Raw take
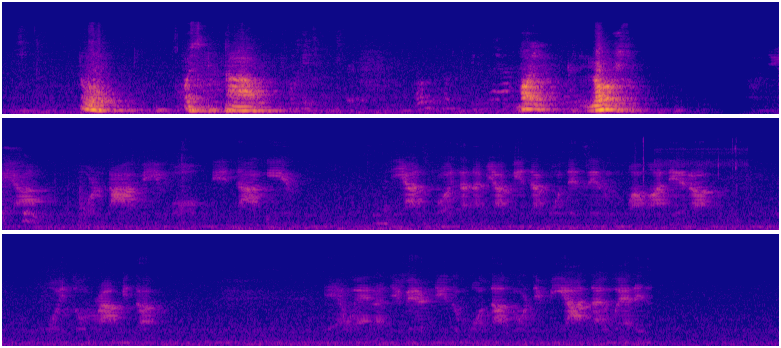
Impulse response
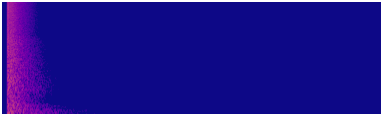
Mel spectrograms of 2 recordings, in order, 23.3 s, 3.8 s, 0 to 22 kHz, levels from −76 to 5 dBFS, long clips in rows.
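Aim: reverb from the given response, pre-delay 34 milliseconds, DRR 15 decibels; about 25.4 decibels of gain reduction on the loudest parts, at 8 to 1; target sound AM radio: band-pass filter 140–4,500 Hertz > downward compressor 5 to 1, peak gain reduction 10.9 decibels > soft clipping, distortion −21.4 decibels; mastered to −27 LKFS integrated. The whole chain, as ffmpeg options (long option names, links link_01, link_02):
-filter_complex "[0:a]acompressor=threshold=-36dB:ratio=8,asplit=2[link_01][link_02];[1:a]atrim=start_sample=2205,adelay=34[link_03];[link_02][link_03]afir=irnorm=-1:irlink=0,volume=-27dB[link_04];[link_01][link_04]amix=inputs=2:normalize=0,highpass=140,lowpass=4500,acompressor=threshold=-44dB:ratio=5,asoftclip=threshold=-37.5dB,volume=23dB"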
